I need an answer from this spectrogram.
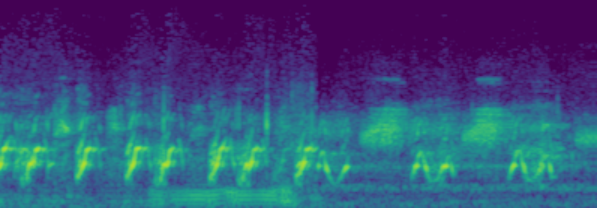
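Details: Zebra yelps in short swooping barks, a brief low buzzing drone midway, then a few spaced V-shaped notes and a raspy noise near the end.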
